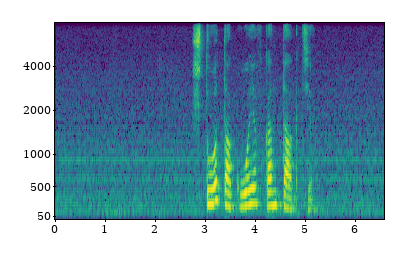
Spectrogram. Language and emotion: Russian, neutral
